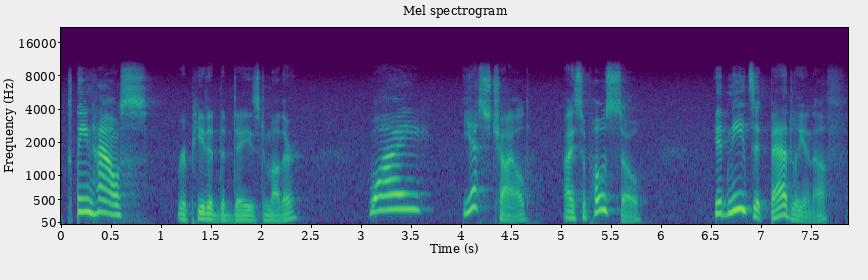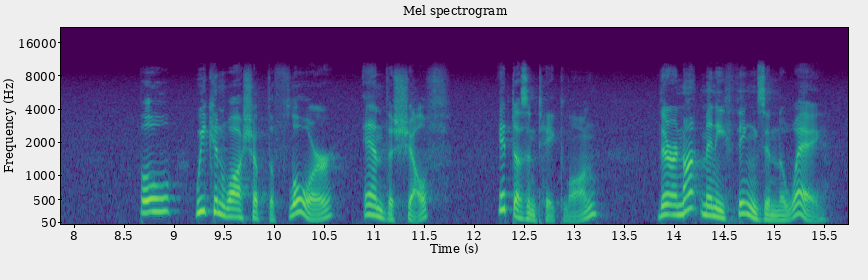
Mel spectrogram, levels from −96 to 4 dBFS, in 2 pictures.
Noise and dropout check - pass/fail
fail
